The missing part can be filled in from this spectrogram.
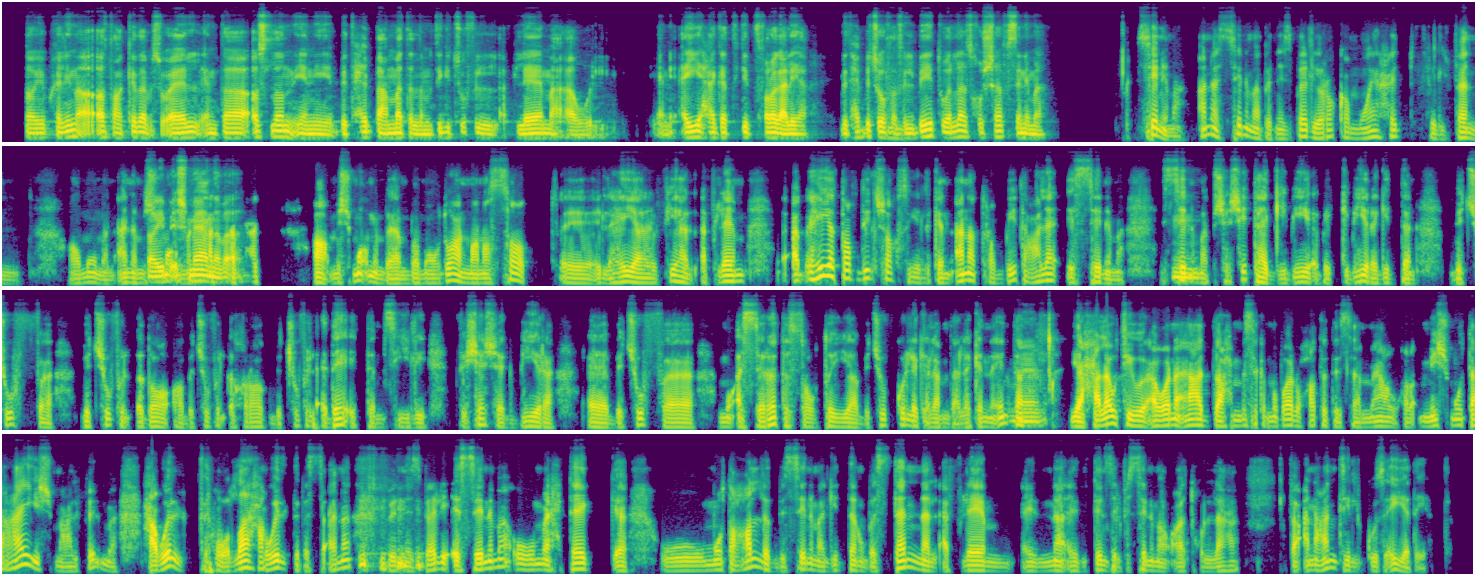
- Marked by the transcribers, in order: tsk; chuckle
- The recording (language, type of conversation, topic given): Arabic, podcast, ليه بنحب نعيد مشاهدة أفلام الطفولة؟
